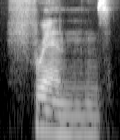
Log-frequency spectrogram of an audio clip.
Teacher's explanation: There's no D sound here.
